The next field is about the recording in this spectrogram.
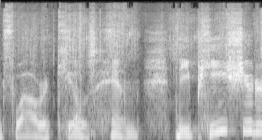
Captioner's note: inhales Oxygen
